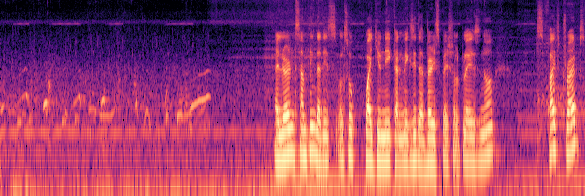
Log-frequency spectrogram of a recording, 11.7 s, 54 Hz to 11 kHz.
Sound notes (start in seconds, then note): 0.7 indistinct laughter; 1.9 crickets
